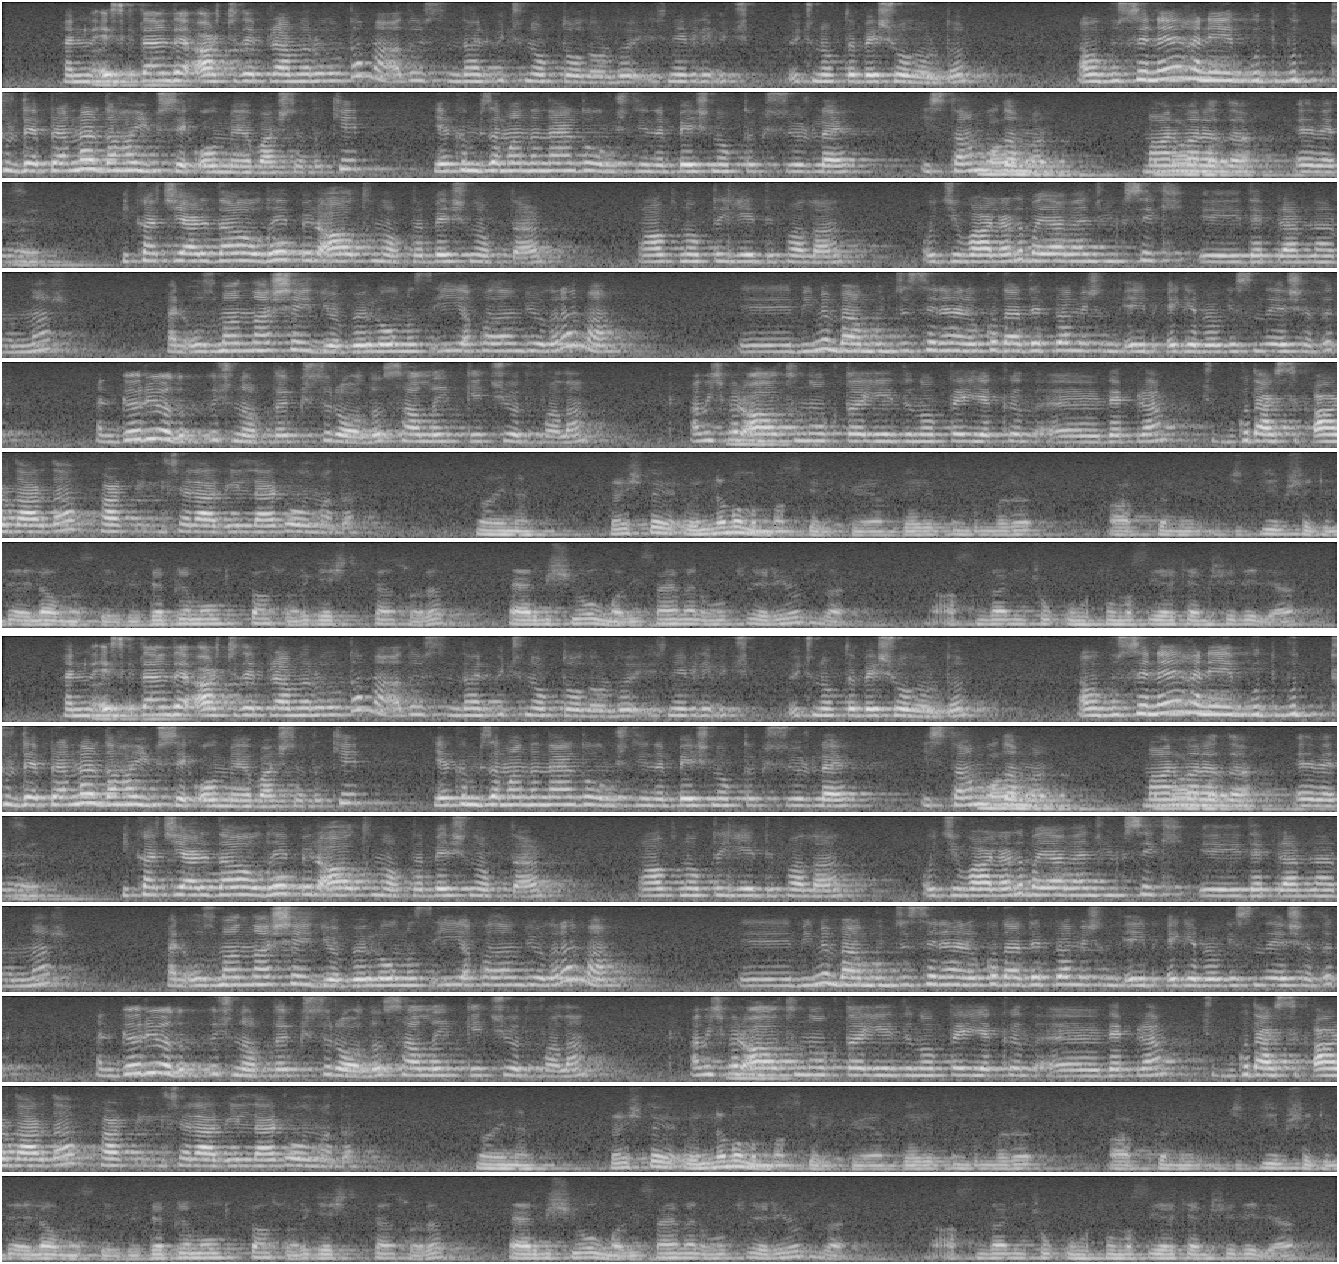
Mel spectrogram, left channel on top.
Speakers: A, on the right (about 35°); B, on the left (about 40°).
A: Hani
B: Aynen.
A: eskiden de artçı depremler olurdu ama adı üstünde hani 3 nokta olurdu. işte Ne bileyim 3 3.5 olurdu. Ama bu sene hani bu bu tür depremler daha yüksek olmaya başladı ki yakın bir zamanda nerede olmuştu yine 5 nokta küsürle İstanbul'da
B: Marmara'da.
A: mı? Marmara'da.
B: Marmara'da.
A: Evet.
B: Aynen.
A: Birkaç yerde daha oldu. Hep böyle 6 nokta, 5 nokta, 6.7 falan. O civarlarda bayağı bence yüksek e, depremler bunlar. Hani uzmanlar şey diyor böyle olması iyi ya falan diyorlar ama ee, bilmiyorum ben bunca sene hani o kadar deprem yaşadık E- Ege bölgesinde yaşadık. Hani görüyorduk 3 nokta küsür oldu sallayıp geçiyordu falan. Ama hiç
B: Aynen.
A: böyle 6 nokta 7 noktaya yakın e, deprem çok bu kadar sık ard arda farklı ilçelerde illerde olmadı.
B: Aynen. Ya işte önlem alınması gerekiyor. Yani devletin bunları artık hani ciddi bir şekilde ele alması gerekiyor. Deprem olduktan sonra, geçtikten sonra eğer bir şey olmadıysa hemen unutuveriyoruz da aslında hani çok unutulması gereken bir şey değil ya.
